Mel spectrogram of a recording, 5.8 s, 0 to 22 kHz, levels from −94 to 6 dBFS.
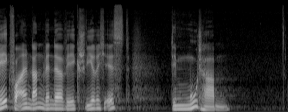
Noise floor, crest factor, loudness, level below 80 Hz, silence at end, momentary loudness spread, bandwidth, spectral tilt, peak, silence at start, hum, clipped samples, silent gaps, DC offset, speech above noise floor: -70 dBFS; 20 dB; -29 LUFS; -80 dBFS; 1.15 s; 14 LU; 18 kHz; -6 dB/octave; -10 dBFS; 0 s; none; under 0.1%; none; under 0.1%; 41 dB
